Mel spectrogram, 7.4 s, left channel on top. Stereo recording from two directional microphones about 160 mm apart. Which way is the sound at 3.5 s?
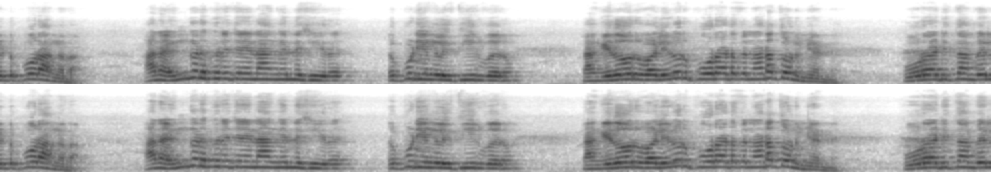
Centre (ahead or behind).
